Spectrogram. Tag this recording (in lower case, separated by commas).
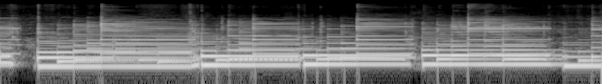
tender music, music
